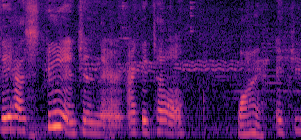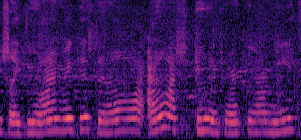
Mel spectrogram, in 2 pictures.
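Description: A woman talks at a fairly slow pace. Faint music plays in the background. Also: fairly even intonation. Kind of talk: casual chat while groggy. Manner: groggy, slurred post-anesthesia speech. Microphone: phone near.

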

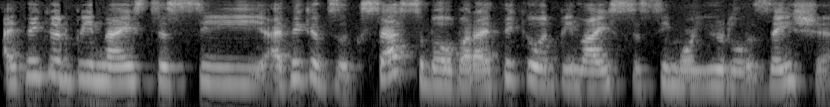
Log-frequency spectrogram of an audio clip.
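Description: In an American accent, the speaker sounds somewhat breathy. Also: woman. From Minnesota, St. Paul and Shoreview. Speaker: city council candidate. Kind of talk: candidate forum answers.

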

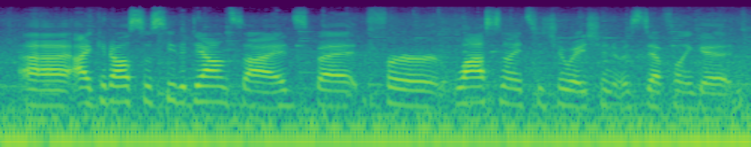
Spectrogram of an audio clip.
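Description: A woman speaks at a moderate pace. Clear music plays behind her. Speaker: sailing vlogger. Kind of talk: casual vlog chat. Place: boat. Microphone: phone near.

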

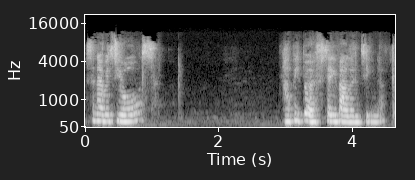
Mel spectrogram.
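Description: Speaking at a fairly slow pace, a woman holds a fairly high pitch with monotone, flat intonation. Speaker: actor. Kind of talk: dramatic monologue performance.

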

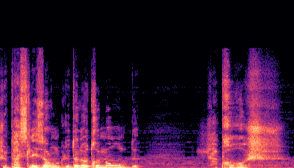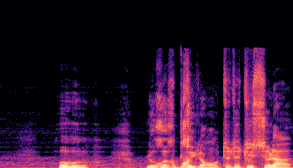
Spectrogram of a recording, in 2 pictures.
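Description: Faint music plays in the background as a man in a put-on character voice, fairly high in pitch, speaks at a very slow pace. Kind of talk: horror narration. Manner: trance-like, awestruck, growing terror.

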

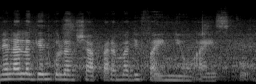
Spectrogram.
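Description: Noticeable background noise sits behind a woman speaking at a fairly quick pace. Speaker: beauty vlogger. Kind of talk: casual makeup tutorial chat. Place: home room. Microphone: camera far.

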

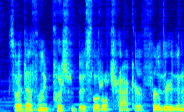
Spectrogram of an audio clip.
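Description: Faint music plays in the background as a man speaks with ordinary pitch variation. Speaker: astrophotography youtuber. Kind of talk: tutorial. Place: home room.

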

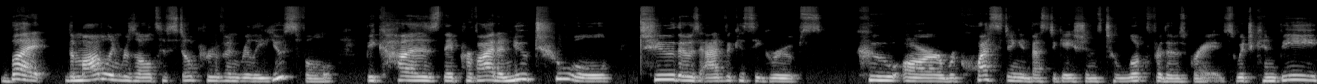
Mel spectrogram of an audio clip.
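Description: A woman speaks in a fairly low pitch with ordinary pitch variation. She has a normal speaking voice. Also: fairly slow pace. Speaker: remote interview guest. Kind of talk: interview answer. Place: home room. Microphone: webcam.

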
